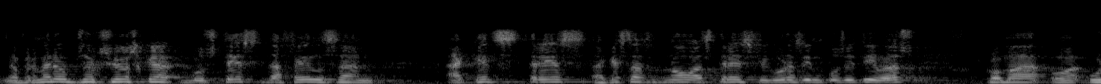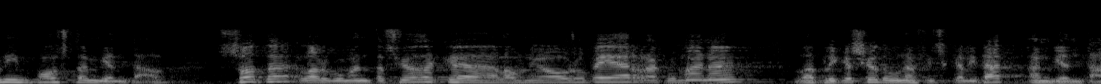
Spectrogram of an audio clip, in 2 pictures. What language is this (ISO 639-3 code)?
cat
